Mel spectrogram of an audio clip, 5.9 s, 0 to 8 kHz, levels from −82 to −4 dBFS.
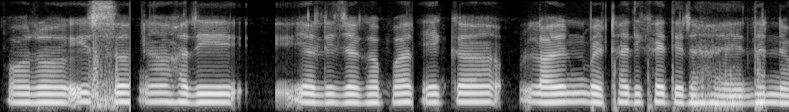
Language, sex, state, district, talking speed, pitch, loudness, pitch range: Hindi, female, Andhra Pradesh, Guntur, 140 wpm, 180 Hz, -15 LUFS, 175-185 Hz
